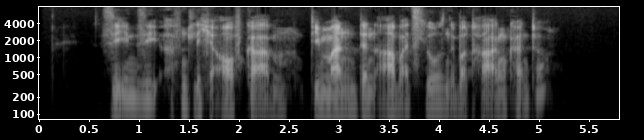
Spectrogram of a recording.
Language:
German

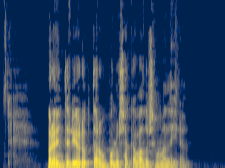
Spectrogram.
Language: Galician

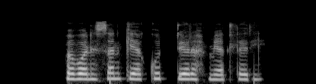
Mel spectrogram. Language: Pashto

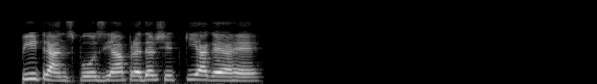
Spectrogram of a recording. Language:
Hindi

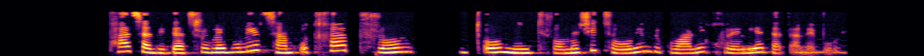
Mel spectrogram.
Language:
Georgian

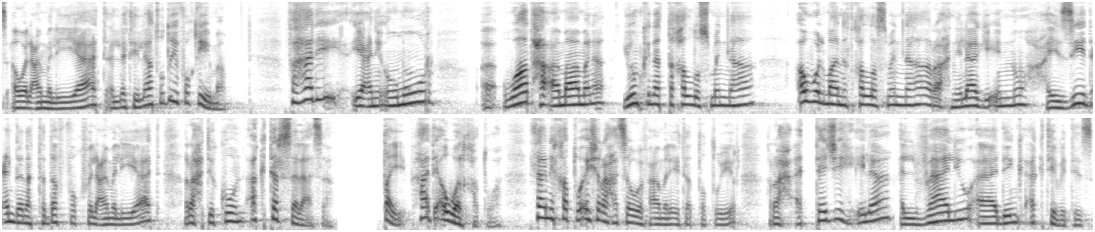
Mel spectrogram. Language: Arabic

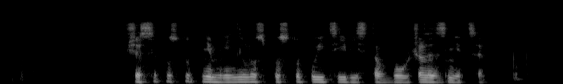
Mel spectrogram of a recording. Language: Czech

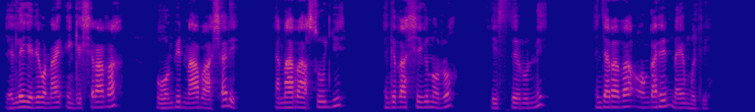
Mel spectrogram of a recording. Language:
Masai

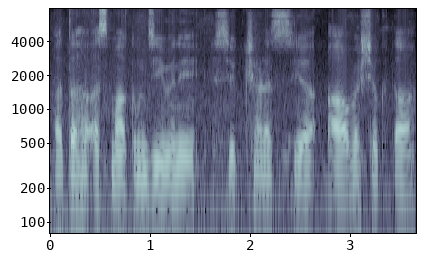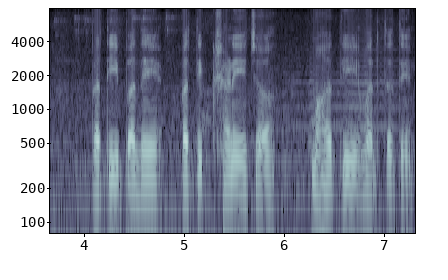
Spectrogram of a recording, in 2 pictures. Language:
Sanskrit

